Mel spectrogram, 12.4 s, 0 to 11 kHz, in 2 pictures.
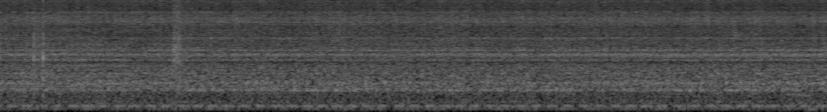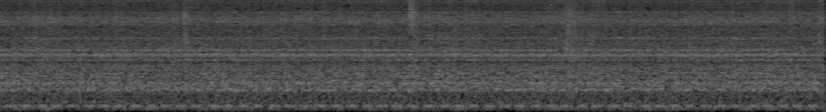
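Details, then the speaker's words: Espar hydronic coolant heater newly installed on 2012 VW Golf TDI, start-up: steady even whooshing jet-like roar over low hum, no misfire pops or surging; burner lights and runs normally. "And it's pretty funny. It sounds like a jet engine when it fires up."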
